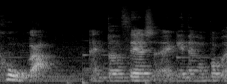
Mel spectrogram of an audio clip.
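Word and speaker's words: hygge: cómo se pronuncia porque yo claro al leer Leo hie porque es lo que pone pero creo que se pronuncia huga entonces aquí tengo un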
